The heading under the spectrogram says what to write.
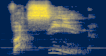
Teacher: Whilst the last syllable is also pronounced seen to sound vaccine. In the American version, however, the first syllable takes the secondary or the weaker stress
